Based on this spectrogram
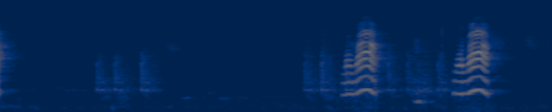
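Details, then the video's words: Talking pet parrot that says "mitthu" and "mummy": soft rasping bursts at first, then two loud arched nasal syllables about a second apart, like a spoken word mimicked indoors. "मिट्ठू मिट्ठू बोलेगा तोता _ मम्मी बोलने वाला तोता मैना _ parrot sound"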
